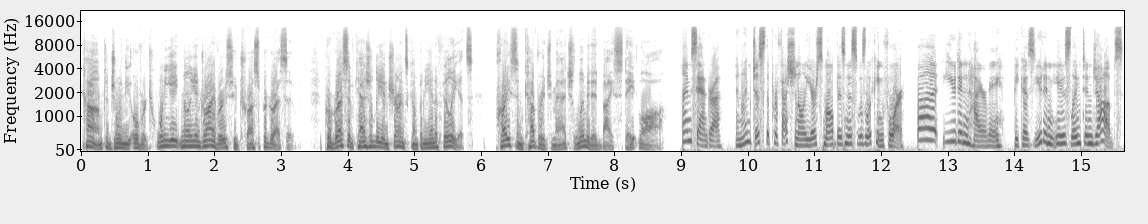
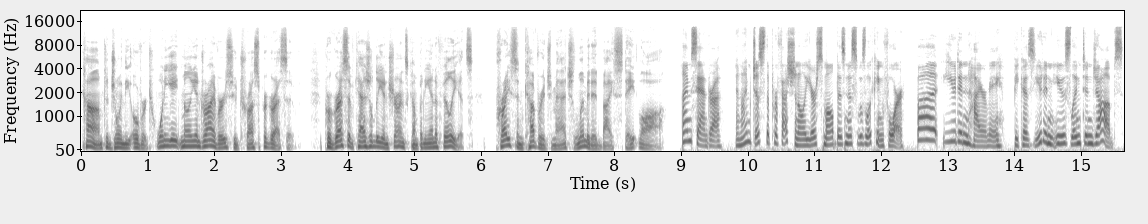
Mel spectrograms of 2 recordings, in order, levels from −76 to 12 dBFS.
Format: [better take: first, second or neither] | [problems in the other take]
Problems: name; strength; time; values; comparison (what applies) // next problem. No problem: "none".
second | distortion; slight; 7% of the sound clipped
